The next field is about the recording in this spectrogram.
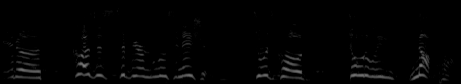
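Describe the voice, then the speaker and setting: Small, easily confused game mascot, childlike and high, slight hall reverb. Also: female voice, animated, moderate pace. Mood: curious. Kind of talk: game voice acting.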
